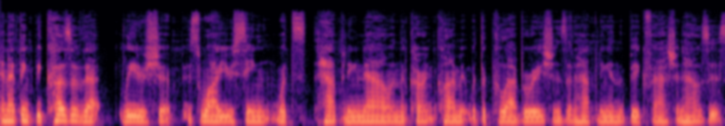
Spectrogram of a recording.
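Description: In a dark, mellow tone and a flat, monotone delivery, the speech goes at a very fast pace on a very clean recording with a silent background. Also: woman, very deep, low pitch for a woman. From Bronx, New York (born in Antigua). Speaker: costume designer and stylist. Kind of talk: interview.

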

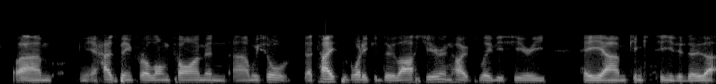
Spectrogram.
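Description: Speaking in an Australian accent, a man with a fairly low pitch races along at a very fast pace in a monotone, flat intonation. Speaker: professional cricketer. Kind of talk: radio interview.

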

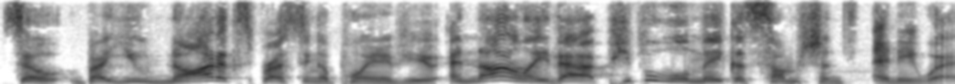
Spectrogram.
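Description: Fairly quick and fairly high, a woman talks with ordinary pitch variation. She has a plain, everyday voice. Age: 50s. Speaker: artist and art business coach. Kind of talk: casual chat.

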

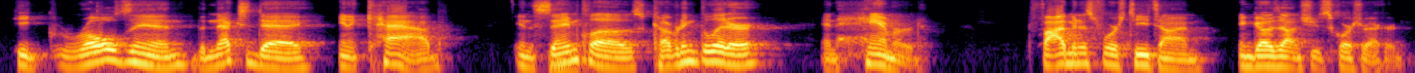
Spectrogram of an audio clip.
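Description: Against a quiet background, a man with an American accent and a normal speaking voice talks at a moderate pace with medium pitch and lively intonation. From US South, South Carolina coast. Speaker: golf podcast host. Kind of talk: casual chat.

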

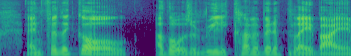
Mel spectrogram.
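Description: This man is heard on a very clean recording with a silent background. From North East England. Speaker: magazine journalist and football fan. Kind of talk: casual chat.

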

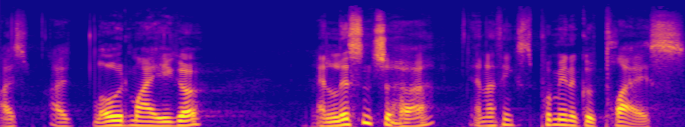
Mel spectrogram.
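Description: A man with an Australian accent talks at a fairly quick pace, with a medium pitch and ordinary pitch variation. He takes long, frequent pauses, and his loudness swings widely. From Australia, Sydney. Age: 40s. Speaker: entrepreneur. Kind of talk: casual chat.

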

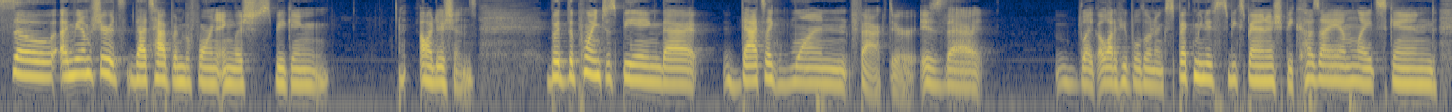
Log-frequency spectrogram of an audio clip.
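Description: Animated in tone, a woman with an American accent speaks at a moderate pace with ordinary pitch variation. The recording is very clean, with a silent background. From New Jersey, near Asbury Park. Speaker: actor and voiceover artist. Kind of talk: casual chat. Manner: animated, laughing.

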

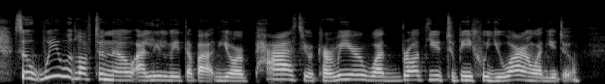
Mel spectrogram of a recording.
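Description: In a normal speaking voice, a woman with a medium pitch talks at a fairly quick pace with hardly any pauses. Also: ordinary pitch variation. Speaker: podcast co-host. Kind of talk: interview conversation.

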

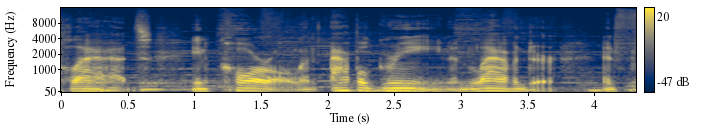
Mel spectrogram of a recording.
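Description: The recording consists of plain reading aloud.

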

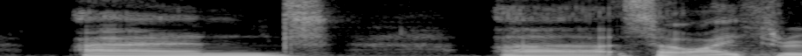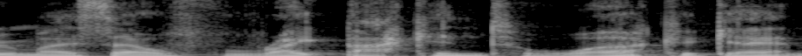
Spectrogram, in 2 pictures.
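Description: A man is speaking. His voice is somewhat breathy. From Scotland. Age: 40s. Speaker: app developer. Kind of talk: casual chat. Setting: remote recording.

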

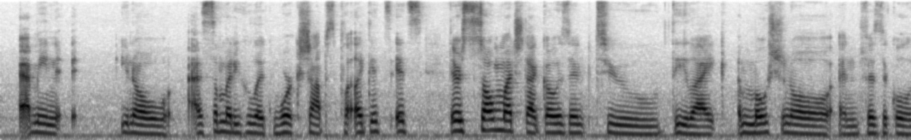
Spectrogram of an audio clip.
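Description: An animated woman speaks at a moderate pace in a very deep, low voice. There is noticeable background noise behind her. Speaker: actress. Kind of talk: casual roundtable interview. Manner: animated, laughing.

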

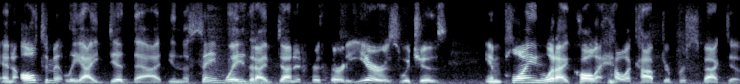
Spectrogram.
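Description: In a normal speaking voice with a fairly high pitch, a man talks at a moderate pace with lively intonation and big swings in loudness, the sound dry and close with no echo. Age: 60s. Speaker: lawyer and businessman. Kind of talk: interview.

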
